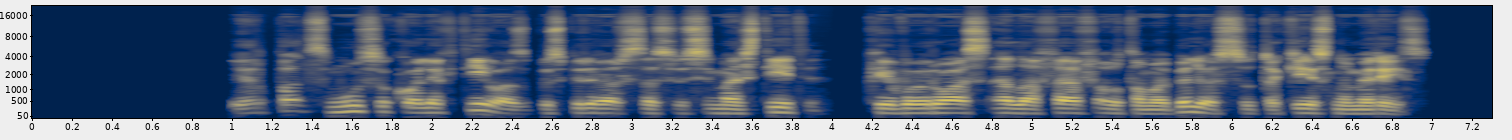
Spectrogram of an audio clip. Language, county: Lithuanian, Kaunas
